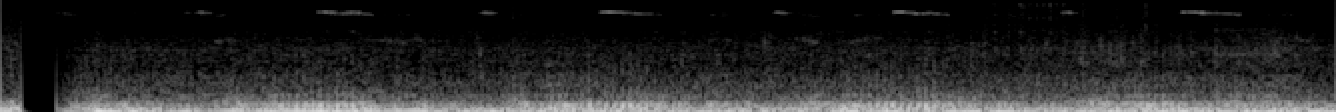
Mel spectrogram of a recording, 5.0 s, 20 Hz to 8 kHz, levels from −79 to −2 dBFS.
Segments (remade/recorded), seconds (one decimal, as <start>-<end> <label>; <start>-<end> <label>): 0.0-0.7 recorded; 0.7-1.6 remade; 1.6-5.0 recorded

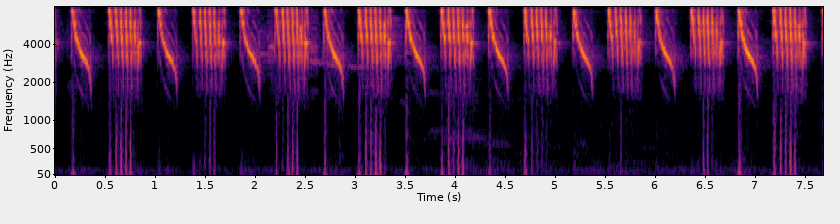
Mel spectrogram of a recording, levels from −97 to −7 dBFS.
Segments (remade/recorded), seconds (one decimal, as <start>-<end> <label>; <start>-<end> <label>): 0.0-7.7 remade

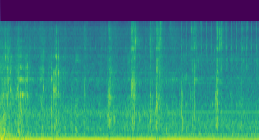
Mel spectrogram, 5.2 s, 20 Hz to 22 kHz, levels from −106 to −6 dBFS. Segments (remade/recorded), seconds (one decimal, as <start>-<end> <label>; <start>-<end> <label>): 0.0-3.6 remade; 3.6-5.2 recorded

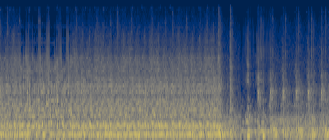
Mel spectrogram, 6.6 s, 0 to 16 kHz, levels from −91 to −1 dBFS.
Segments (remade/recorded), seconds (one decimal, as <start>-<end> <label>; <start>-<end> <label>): 0.0-0.4 recorded; 0.4-1.4 remade; 1.4-4.8 recorded; 4.8-5.4 remade; 5.4-6.6 recorded

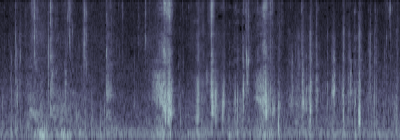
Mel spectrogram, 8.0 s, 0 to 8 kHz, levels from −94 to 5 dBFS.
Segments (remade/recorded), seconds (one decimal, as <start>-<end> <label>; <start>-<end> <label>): 0.0-3.8 recorded; 3.8-4.5 remade; 4.5-8.0 recorded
